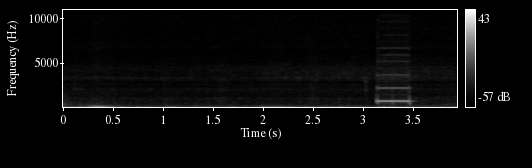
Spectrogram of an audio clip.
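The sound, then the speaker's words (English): A single loud, steady electronic beep, like a voicemail prompt tone, sounds for about half a second near the end, following a few seconds of low, muffled background rumble. “They made the please leave your message toad for... people sound like children.”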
